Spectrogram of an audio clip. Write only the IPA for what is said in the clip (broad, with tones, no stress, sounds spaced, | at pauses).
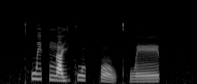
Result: kʰ w i˥˩ t̚ n a˦˥ j k w u˦˥ k̚ p oː˨˩ w kʰ w eː˦˥ p̚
